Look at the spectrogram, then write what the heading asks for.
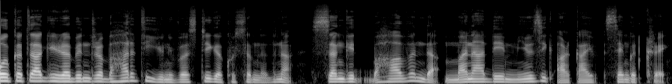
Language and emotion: Manipuri, neutral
